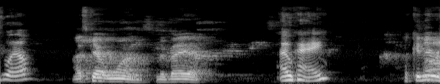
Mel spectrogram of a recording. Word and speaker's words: Nevaeh: I just got one, Nevaeh. Okay. I could never say her name right till they told me her name was Heaven spelled backwards.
